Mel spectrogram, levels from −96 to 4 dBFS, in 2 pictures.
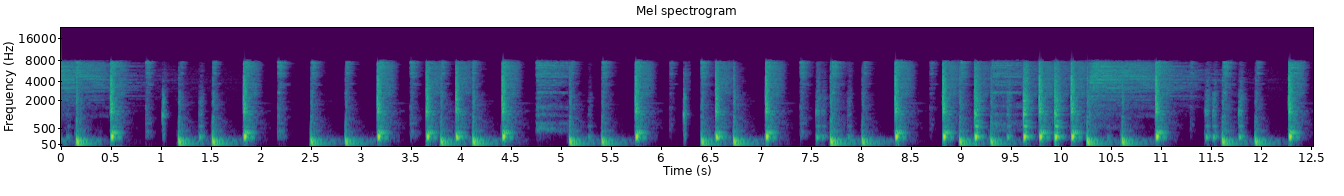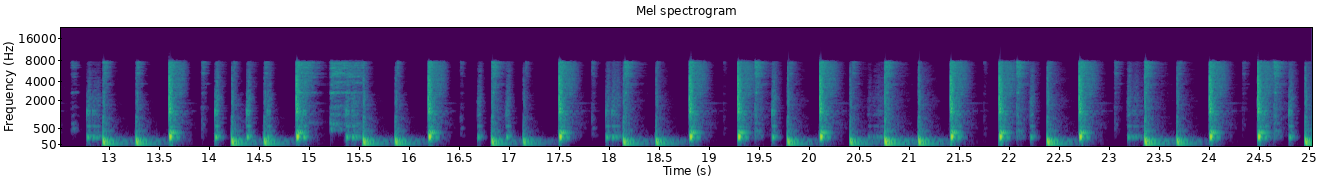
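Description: From 0.67 to 1.06 s the music is hit by sound cut by the noise suppressor. Mistaking sustained musical tone for background noise, the suppressor pulls it down by about 9 dB at its deepest, across roughly a fifth of a second in total, so held material sinks and tails shorten while sharp onsets still pass. Unlike a dropout, the signal never vanishes, and unlike compressor pumping, the dip follows steadiness rather than loudness. Throughout, the call path leaves nothing above 8 kHz.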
